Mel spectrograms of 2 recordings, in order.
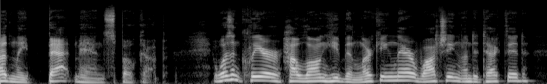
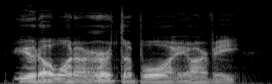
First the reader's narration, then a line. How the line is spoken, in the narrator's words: Batman growled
